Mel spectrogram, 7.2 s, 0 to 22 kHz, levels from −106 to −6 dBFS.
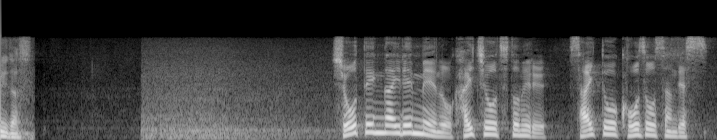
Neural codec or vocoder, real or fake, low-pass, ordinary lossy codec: none; real; 7.2 kHz; none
